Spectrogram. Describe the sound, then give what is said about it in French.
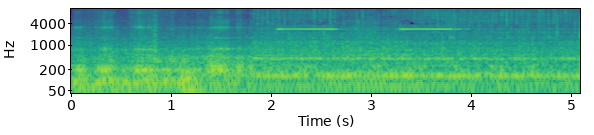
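A boat's outboard engine runs steadily with a low, constant droning hum while fishing nets are being hauled, and two short high electronic beeps sound partway through. “On va éteindre le moteur. Voilà, on va le remonter pour pas que ça se prenne dedans.”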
